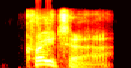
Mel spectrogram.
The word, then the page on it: crater: British English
